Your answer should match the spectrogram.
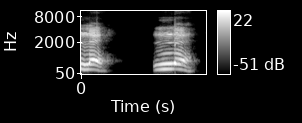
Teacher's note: जीभ एकदम ऊपर उठी, आपके मसूड़े को स्पर्श किया, और जो अगल बगल का जो भाग है वो हवा है वो उससे बाहर क्या करती है, निकलती है। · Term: पार्श्विक व्यंजन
